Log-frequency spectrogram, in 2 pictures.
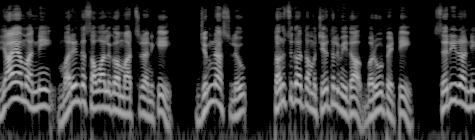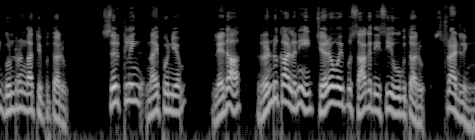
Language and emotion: Telugu, neutral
